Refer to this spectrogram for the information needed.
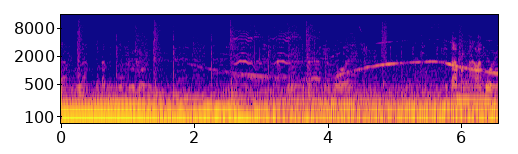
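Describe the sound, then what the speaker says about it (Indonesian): An ambulance siren wails with rising and falling tones over a low vehicle engine rumble, growing more prominent as it passes close by. "Wah, ada ambulan, kita minggir dulu boy."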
